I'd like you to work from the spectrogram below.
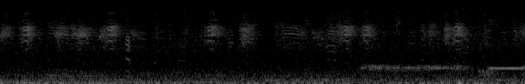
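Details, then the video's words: Finches at food time in Kanyakumari, India, filmed on a phone: quick harsh squawky notes repeated about twice per second, rhythmic and overlapping, with a faint steady whistle-like tone near the end. "Finches 🐦Ep#08 Food time"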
